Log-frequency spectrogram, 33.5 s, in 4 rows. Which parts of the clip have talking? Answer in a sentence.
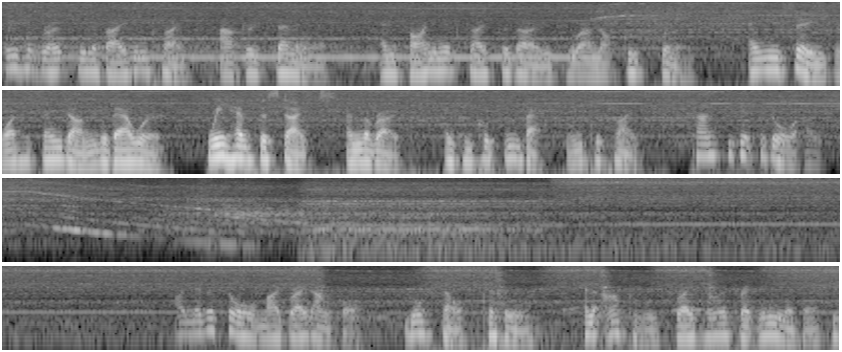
The talking can be heard from 0.0 to 16.6 s and from 26.9 to 33.4 s.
